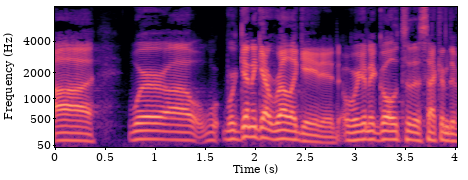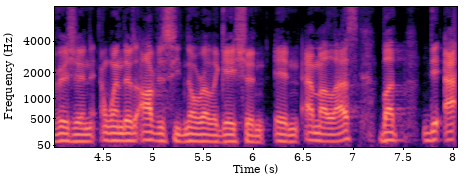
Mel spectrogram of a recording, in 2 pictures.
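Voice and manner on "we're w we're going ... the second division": ordinary talk, nothing marked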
